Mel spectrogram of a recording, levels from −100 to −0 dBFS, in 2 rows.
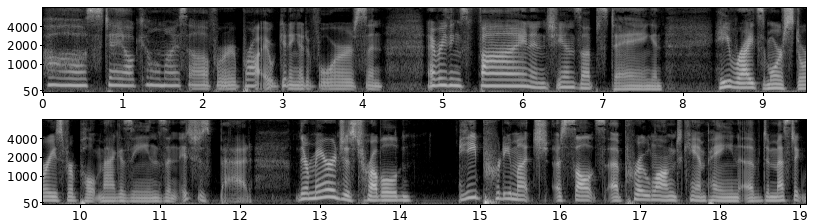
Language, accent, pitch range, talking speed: English, American, 125-185 Hz, 135 wpm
